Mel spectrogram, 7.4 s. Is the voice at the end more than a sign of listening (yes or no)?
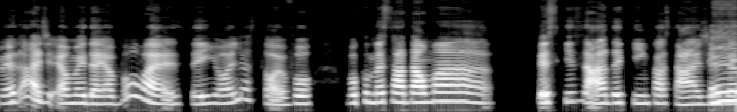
yes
